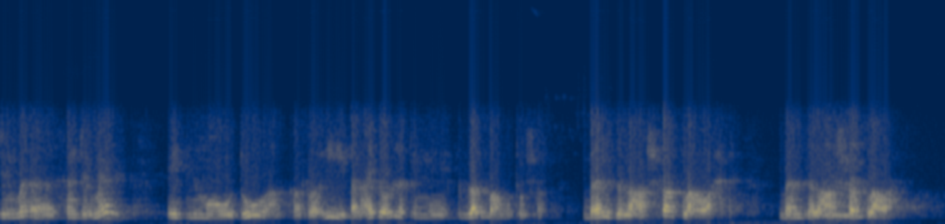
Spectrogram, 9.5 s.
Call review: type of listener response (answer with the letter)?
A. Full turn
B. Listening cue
B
